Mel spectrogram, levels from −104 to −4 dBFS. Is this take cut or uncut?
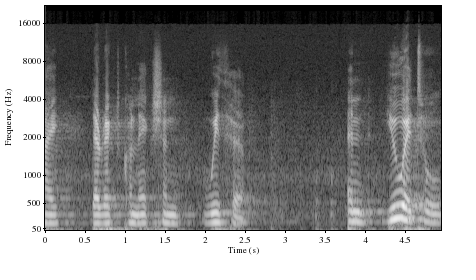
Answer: cut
